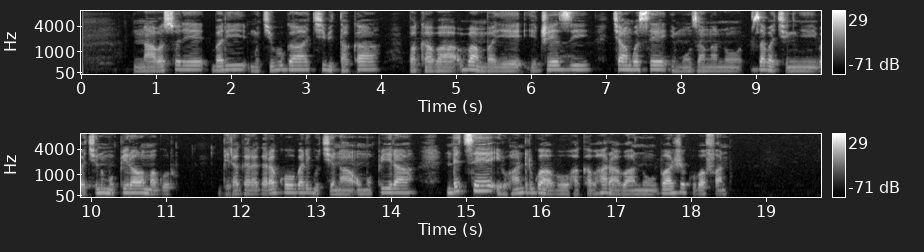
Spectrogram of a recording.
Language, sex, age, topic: Kinyarwanda, male, 25-35, government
